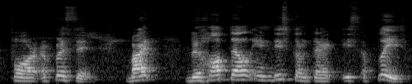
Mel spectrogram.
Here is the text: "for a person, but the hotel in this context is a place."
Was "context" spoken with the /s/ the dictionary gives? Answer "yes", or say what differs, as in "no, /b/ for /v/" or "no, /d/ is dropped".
no, /s/ is dropped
